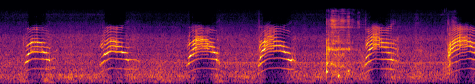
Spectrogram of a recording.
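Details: Little black kitten mewing indoors: seven clear, high, rising-then-falling mews, each under half a second, repeated about every one and a half seconds, with a brief rustle near the end.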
